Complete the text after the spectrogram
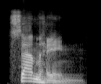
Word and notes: Samhain: British English

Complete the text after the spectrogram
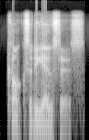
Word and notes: coccidiosis: British English

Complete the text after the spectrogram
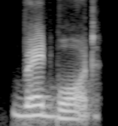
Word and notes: breadboard: Indian

